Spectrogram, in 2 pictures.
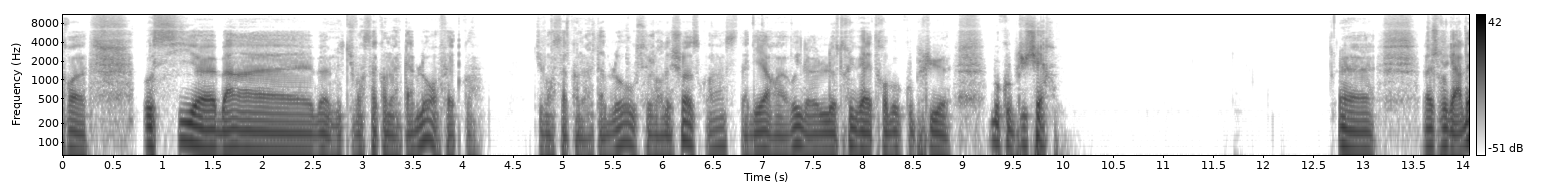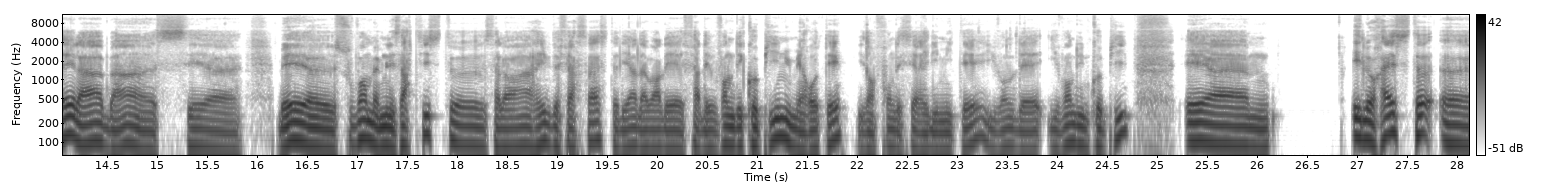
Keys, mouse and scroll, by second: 17.9 space, 17.9 click.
